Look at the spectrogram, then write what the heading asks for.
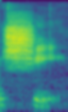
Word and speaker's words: Sidhe: Ancient Celts believed in Sidhe. Think of the word banshee. So Sidhe is spelled S-I-D-H-E. It's an Irish word, but it's pronounced she.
